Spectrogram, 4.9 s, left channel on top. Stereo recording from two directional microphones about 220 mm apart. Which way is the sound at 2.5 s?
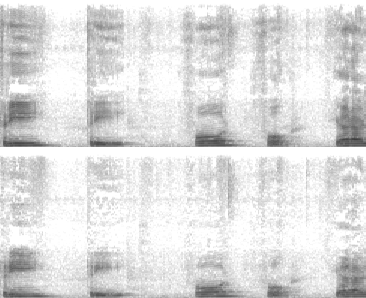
55° left (ahead or behind).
